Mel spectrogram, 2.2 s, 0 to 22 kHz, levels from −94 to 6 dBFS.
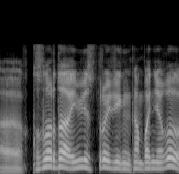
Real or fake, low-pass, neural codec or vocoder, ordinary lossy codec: fake; none; codec, 16 kHz, 4 kbps, FunCodec, trained on LibriTTS, 50 frames a second; none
